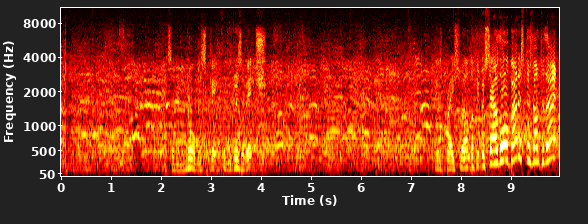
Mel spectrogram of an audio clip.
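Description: A large stadium crowd murmurs and roars, growing louder toward the end.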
